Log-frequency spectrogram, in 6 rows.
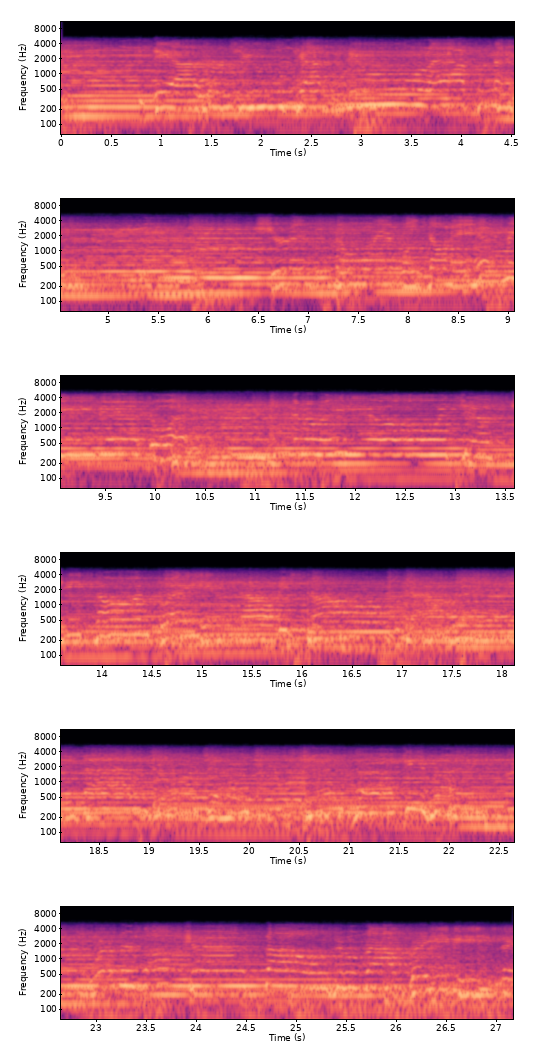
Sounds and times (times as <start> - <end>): Music: 0.0 - 27.1.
